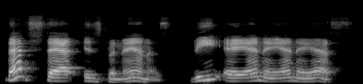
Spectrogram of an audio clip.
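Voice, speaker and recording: Lively, bright-voiced joking man. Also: fairly high pitch, measured pace. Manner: playful, quizzes and jokes. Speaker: podcast co-host. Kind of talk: casual chat.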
